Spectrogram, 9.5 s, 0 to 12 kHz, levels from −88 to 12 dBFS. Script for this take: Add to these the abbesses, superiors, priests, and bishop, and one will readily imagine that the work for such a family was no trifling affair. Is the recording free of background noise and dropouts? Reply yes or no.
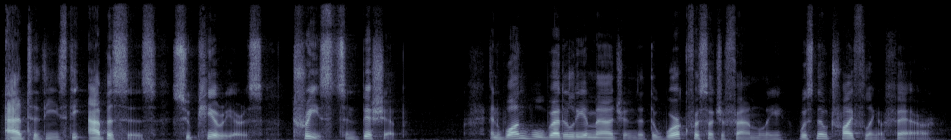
yes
